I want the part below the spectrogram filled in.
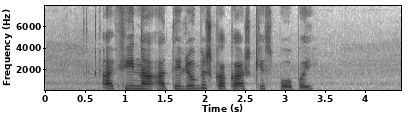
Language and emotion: Russian, neutral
